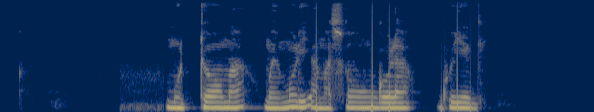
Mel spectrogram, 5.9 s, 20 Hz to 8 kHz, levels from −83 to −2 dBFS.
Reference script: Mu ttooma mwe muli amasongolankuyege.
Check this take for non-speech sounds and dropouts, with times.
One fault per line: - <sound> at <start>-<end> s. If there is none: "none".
none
